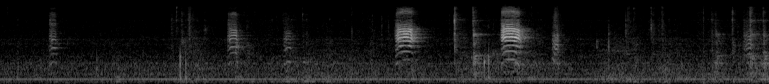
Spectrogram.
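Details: Kept zebra finches giving scattered, sharp nasal beeps, two loud buzzy calls standing out a second apart amid softer clicks and chirps, with a constant low hum in the background.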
